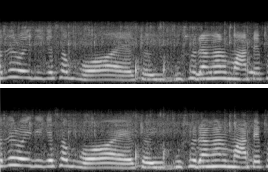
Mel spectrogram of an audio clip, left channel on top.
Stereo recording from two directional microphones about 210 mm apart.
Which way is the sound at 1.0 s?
20° right (ahead or behind).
